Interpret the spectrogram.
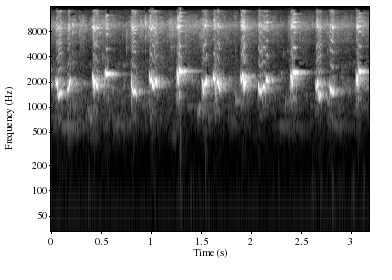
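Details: Yellow-vented bulbul, a lure recording meant to make other bulbuls answer, delivering a fast, energetic stream of gurgling, liquid double notes, each pair swooping up and down, packed closely together.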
